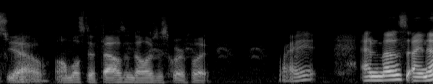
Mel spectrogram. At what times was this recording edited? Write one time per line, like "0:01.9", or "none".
none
